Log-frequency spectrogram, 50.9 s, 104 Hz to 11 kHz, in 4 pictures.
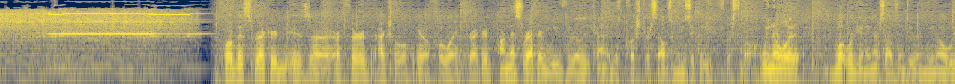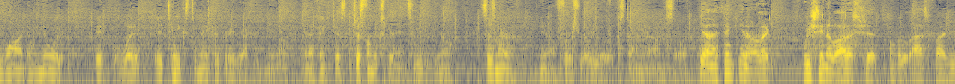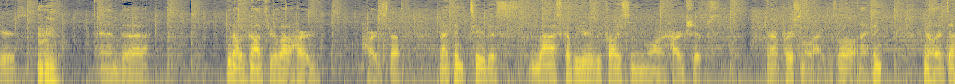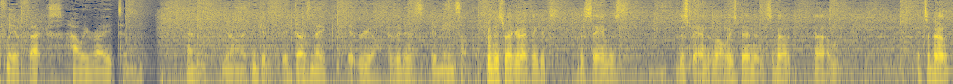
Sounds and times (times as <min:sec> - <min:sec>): Music: 0:00.0 - 0:50.9
Speech: 0:02.9 - 0:25.8, 0:26.8 - 0:27.5, 0:28.5 - 0:35.1, 0:35.7 - 0:49.4, 0:50.4 - 0:50.9.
